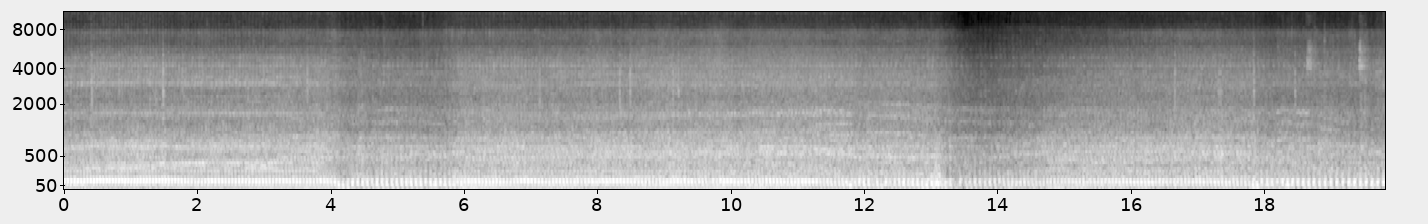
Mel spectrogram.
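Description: Motorbike engine running steadily under way, with road and wind noise; the sound drops briefly a little past halfway, then picks up again.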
